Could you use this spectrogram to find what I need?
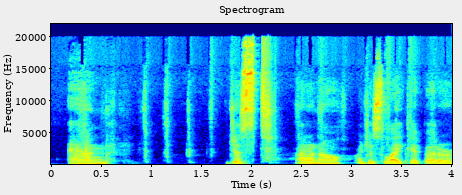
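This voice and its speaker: A woman's tone is relaxed and somewhat breathy, with monotone, flat intonation. Her pace is very slow. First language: Afrikaans. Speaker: journaling vlogger. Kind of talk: casual craft tutorial chat. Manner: relaxed, hesitant with fillers.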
